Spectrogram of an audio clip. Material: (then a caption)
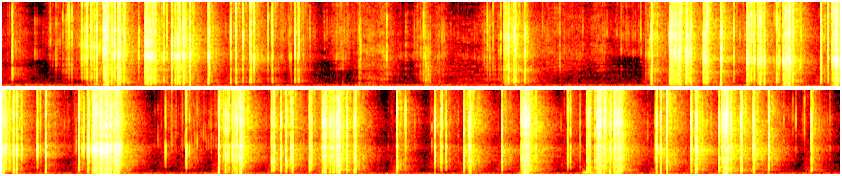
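Nylon. A pair of small, flat yellow nylon hook-and-loop Velcro patches, held in both hands with the fingertips over a carpet, is ripped apart again and again. The result is a series of bright, crackling tearing bursts, some quick and some drawn out, with a quieter stretch in the middle before the ripping picks up again.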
